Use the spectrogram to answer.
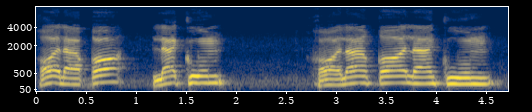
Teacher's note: Diselangi dengan huruf nipis. Yang khalaqa jadi tebal semua. Nipiskan di tengahnya lam itu.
